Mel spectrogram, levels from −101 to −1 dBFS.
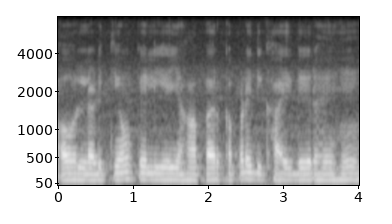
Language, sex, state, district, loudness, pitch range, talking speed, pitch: Hindi, male, Madhya Pradesh, Dhar, -16 LUFS, 105-115 Hz, 165 wpm, 110 Hz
